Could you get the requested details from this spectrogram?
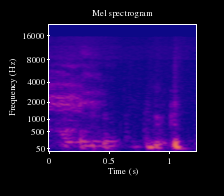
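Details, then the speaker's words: Faint, low rumbling snores from a sleeping spaniel dog in the background of a quiet indoor room. "you can hear that snoring in the background, that's Monty. It's one of my one of my spananiels having a bit of a having a few zeds."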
